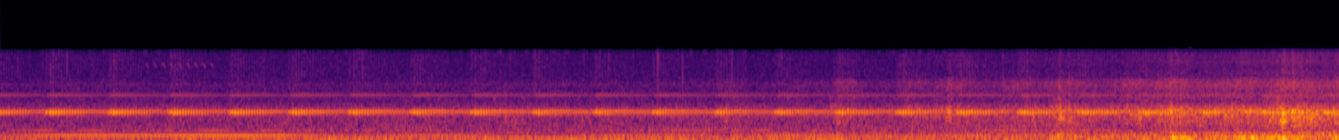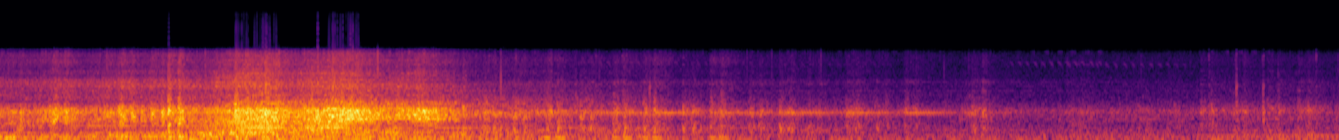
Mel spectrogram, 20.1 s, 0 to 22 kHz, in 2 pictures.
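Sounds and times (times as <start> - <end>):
level crossing warning bell: 0.0 - 18.9
train wheels on rails: 0.0 - 20.0.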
